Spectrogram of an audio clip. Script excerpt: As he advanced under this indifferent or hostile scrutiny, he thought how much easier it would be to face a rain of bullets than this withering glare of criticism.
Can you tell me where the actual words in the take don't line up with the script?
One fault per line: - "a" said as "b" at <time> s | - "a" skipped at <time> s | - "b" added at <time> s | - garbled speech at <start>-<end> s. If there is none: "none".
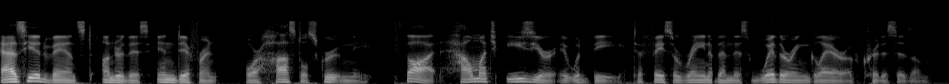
- "he" skipped at 3.8 s
- "of bullets" skipped at 7.1 s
